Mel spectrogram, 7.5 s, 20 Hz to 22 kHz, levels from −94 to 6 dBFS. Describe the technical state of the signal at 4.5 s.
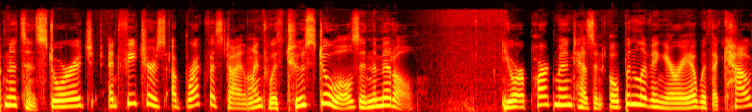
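At 4.5 s the speech shows gain pumping, present throughout the clip, a gain swing of around 25 dB, likely from excessive input gain with a fast limiter. The waveform looks flattened.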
